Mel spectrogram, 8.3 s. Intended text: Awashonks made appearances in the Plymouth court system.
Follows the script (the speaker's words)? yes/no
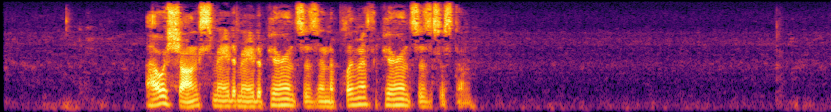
no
